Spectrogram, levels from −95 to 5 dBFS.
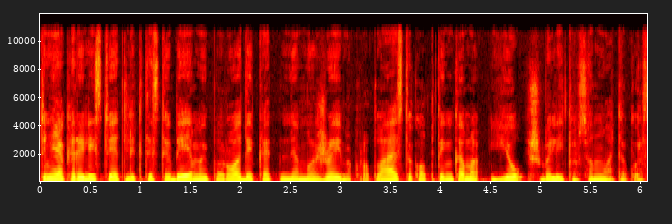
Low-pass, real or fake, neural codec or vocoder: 10.8 kHz; fake; codec, 44.1 kHz, 3.4 kbps, Pupu-Codec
